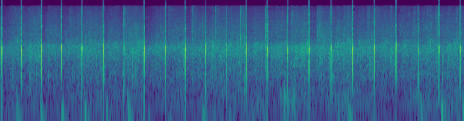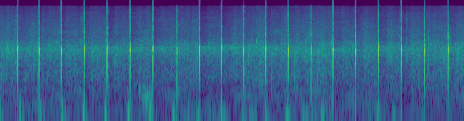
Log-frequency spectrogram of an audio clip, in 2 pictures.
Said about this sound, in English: We're going to ask the kids to come on down the aisle as they come down the aisle. And before we pray for them before they go back to school, would you stand up and let's just applaud these kids and let them know how much we love them.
